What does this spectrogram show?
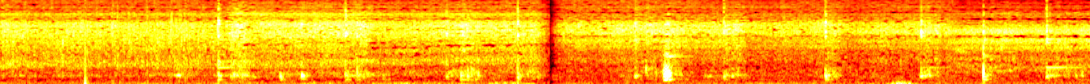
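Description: Amaranth stems and potato pieces sizzling in oil in a wok while they are sautéed with spices. A flat metal spatula stirs them, scraping and tapping against the pan now and then. The sizzle briefly drops out about halfway.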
